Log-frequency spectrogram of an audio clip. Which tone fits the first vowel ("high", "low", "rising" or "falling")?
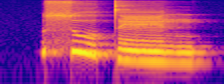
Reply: falling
